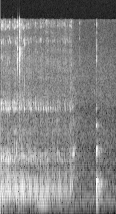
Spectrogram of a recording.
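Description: A person's low, drawn-out creaky vocal sound, fading away over about a second and a half, then a short blip near the end.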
